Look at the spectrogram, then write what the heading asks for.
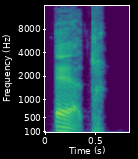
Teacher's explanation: it is not a two syllable word it is one syllable it ends on the are sound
